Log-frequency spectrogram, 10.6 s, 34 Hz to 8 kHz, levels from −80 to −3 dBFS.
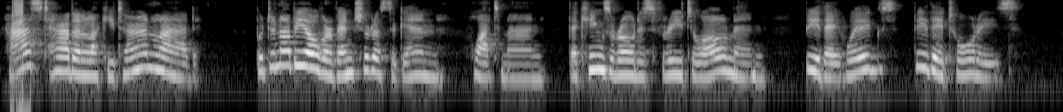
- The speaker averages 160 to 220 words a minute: Yes, average, 165 wpm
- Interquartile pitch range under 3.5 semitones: No, average, 4.3 semitones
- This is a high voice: Yes, high, 215 Hz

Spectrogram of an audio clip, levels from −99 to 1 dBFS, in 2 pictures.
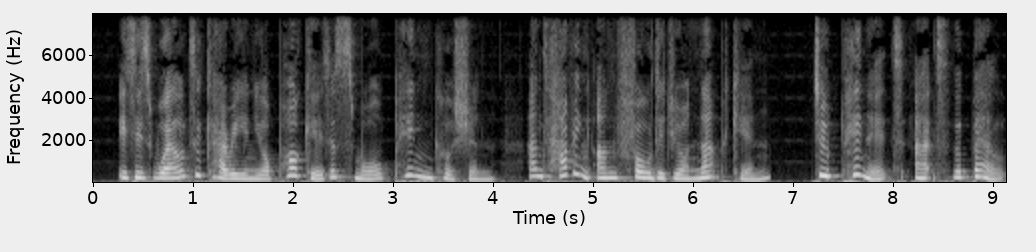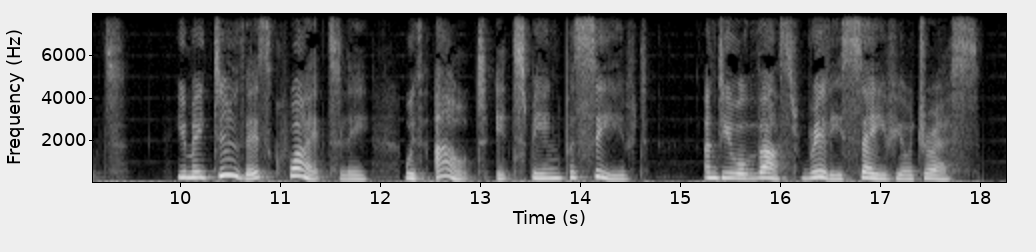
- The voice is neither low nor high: No, high, 230 Hz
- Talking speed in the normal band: No, slow, 130 wpm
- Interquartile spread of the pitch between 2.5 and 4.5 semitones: No, average, 5.3 semitones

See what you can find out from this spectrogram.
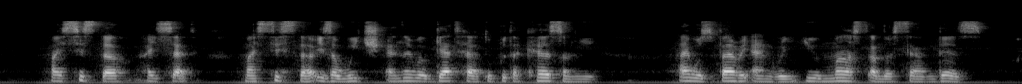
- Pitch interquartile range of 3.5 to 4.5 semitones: No, average, 3.0 semitones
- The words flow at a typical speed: Yes, average, 165 wpm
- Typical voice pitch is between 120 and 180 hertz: Yes, medium, 140 Hz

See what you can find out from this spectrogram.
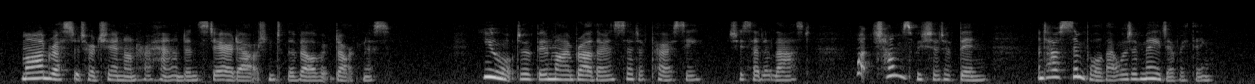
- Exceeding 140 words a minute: Yes, average, 200 wpm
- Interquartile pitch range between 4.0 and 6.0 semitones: No, average, 3.5 semitones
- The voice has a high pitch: Yes, high, 215 Hz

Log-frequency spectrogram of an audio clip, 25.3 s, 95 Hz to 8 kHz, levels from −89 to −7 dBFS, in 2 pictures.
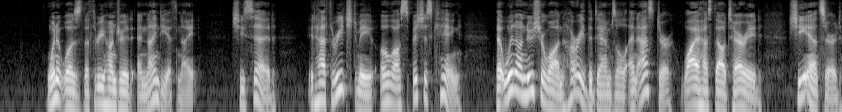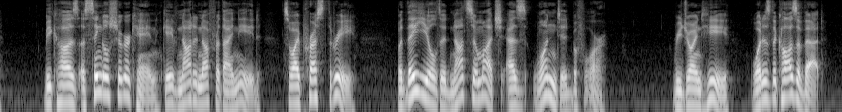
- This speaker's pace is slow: No, average, 155 wpm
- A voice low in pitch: Yes, low, 125 Hz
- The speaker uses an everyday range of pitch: No, wide, 7.3 semitones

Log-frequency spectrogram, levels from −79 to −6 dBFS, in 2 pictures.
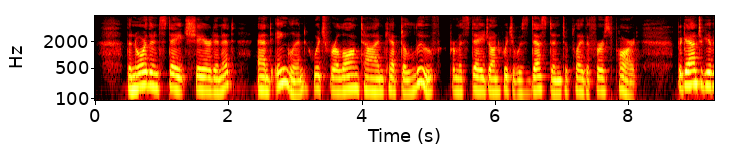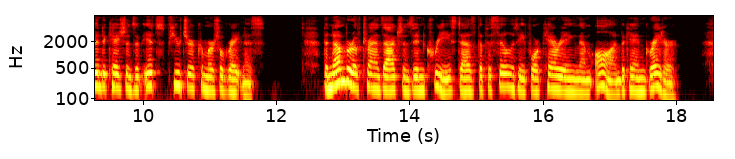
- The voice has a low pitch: No, medium, 160 Hz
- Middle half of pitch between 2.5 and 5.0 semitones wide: Yes, average, 3.4 semitones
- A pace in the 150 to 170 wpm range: Yes, average, 165 wpm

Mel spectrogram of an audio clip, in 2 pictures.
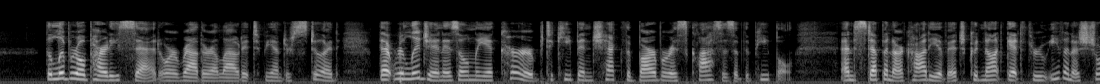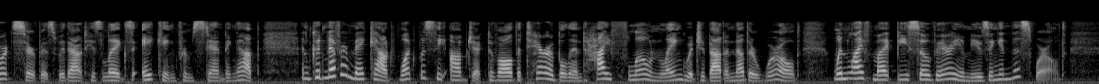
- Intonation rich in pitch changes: No, average, 5.0 semitones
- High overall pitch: Yes, high, 200 Hz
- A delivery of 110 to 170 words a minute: No, fast, 205 wpm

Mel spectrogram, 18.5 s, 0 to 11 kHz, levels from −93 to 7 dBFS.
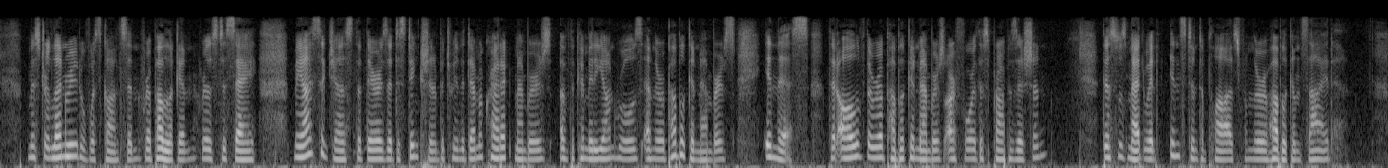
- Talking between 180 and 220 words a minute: No, average, 165 wpm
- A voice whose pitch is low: No, medium, 185 Hz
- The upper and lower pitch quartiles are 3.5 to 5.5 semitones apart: No, average, 2.7 semitones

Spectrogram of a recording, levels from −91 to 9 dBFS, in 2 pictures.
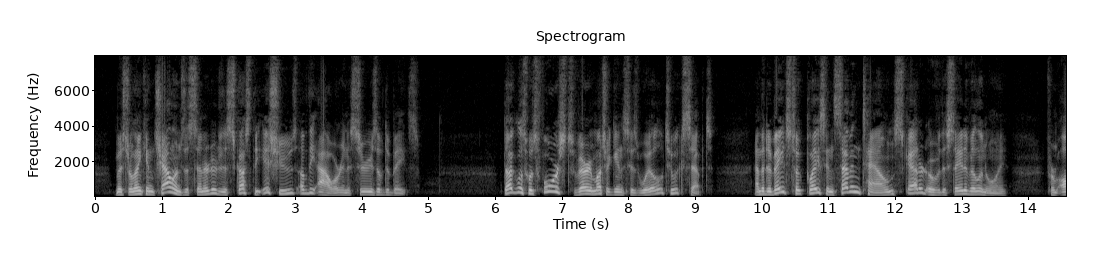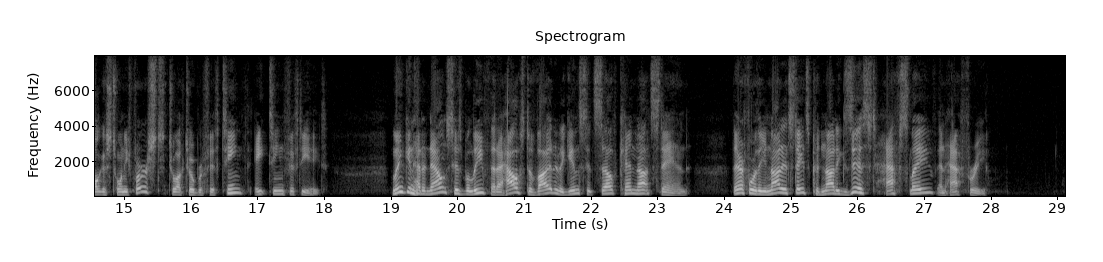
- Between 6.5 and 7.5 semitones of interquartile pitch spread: Yes, wide, 7.1 semitones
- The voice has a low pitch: No, medium, 180 Hz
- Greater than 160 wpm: No, average, 150 wpm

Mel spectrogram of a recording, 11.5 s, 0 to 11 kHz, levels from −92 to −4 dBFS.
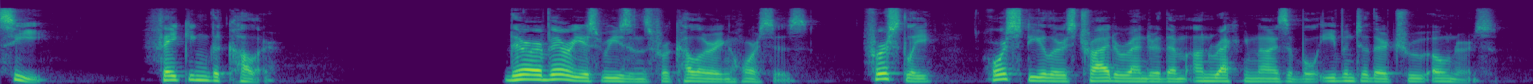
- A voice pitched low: Yes, low, 120 Hz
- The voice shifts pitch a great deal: No, average, 3.8 semitones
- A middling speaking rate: No, slow, 130 wpm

